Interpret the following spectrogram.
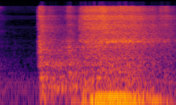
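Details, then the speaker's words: XA Ford Falcon start after new points, spark plugs and swapped distributor cap; brief crank, then the engine catches and rises to a steady rumble that eases back down, starting and running cleanly; normal start. "but there you go she runs she lives"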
